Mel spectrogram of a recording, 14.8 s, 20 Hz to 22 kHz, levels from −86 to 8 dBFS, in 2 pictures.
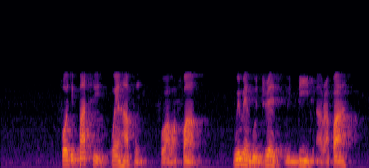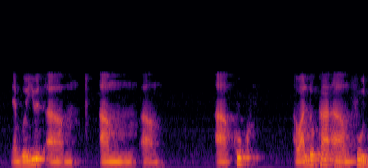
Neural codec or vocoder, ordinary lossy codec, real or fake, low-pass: none; none; real; 3.6 kHz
